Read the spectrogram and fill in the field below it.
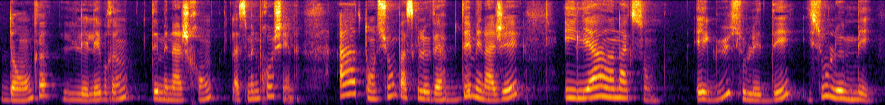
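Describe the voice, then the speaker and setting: A woman's voice: mid-range voice, animated, moderate pace, warm tone. A woman teaching French grammar in a live online lesson recorded on her phone, spelling out letters and patiently thanking viewers.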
